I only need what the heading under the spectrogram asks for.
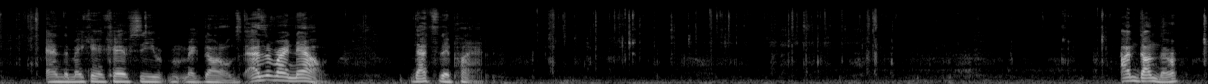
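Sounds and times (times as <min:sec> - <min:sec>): man chewing with mouth closed: 0:05.6 - 0:11.2.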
